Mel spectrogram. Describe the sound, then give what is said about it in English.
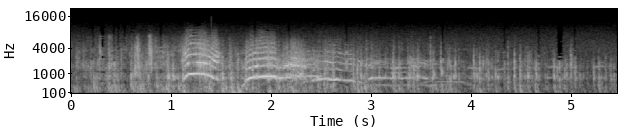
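Horses whinny loudly over a busy clatter of hooves, the shrill neighs peaking early before the galloping commotion continues and gradually thins out as the spare horses run away. “They've run away. Yeah, with the spare horses.”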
